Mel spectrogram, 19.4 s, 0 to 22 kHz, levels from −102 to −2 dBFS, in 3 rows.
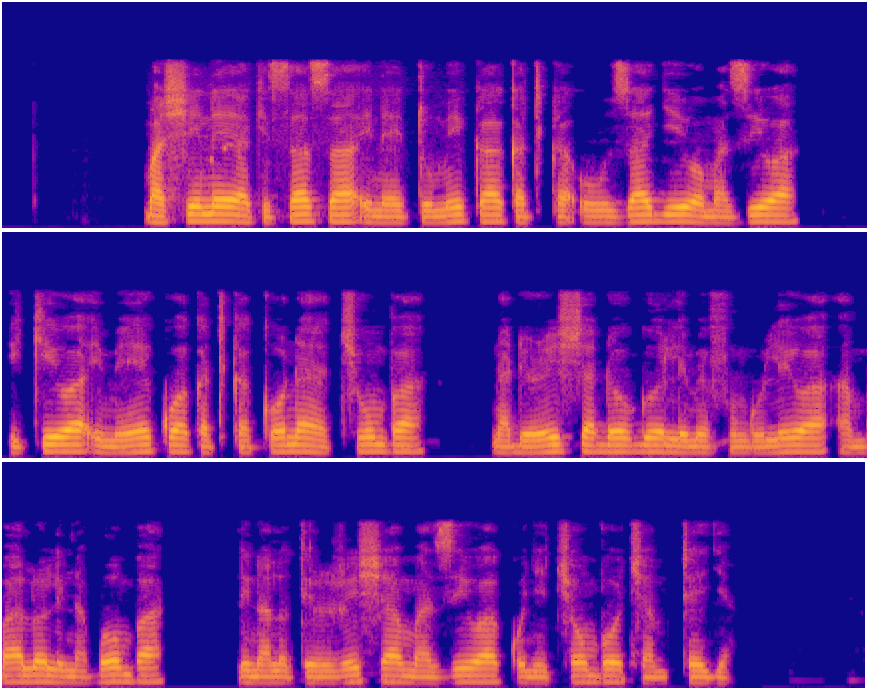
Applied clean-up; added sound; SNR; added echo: none; none; none; none.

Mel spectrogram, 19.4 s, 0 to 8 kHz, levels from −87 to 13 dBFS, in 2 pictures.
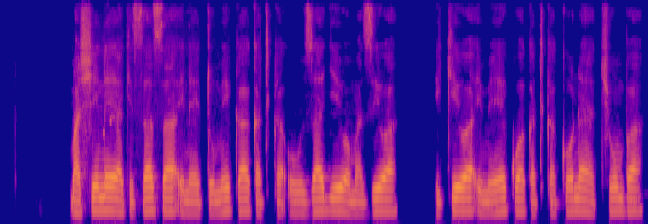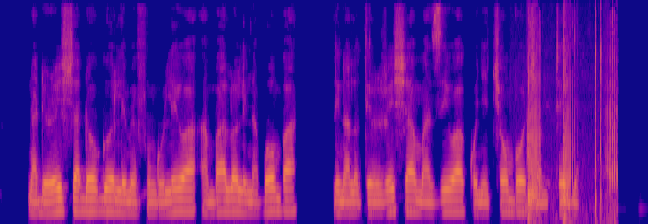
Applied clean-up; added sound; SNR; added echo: none; Fart; 5 dB; none.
